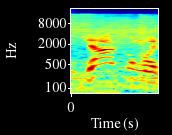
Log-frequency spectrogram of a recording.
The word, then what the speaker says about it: Giacomo: You pronounce it right. Giacomo, G-I-A-C-O-M-O.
